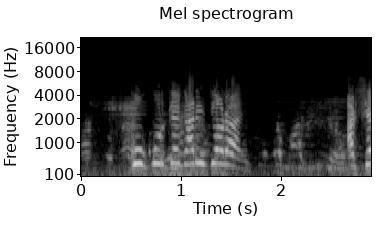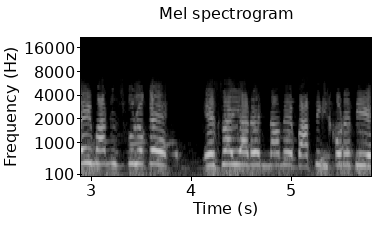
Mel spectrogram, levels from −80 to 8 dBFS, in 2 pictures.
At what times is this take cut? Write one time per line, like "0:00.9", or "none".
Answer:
none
